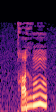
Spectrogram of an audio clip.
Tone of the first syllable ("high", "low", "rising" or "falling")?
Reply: low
